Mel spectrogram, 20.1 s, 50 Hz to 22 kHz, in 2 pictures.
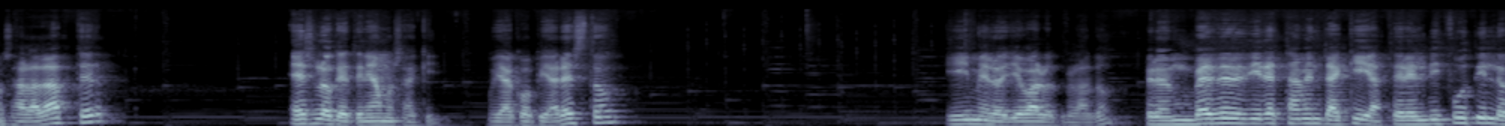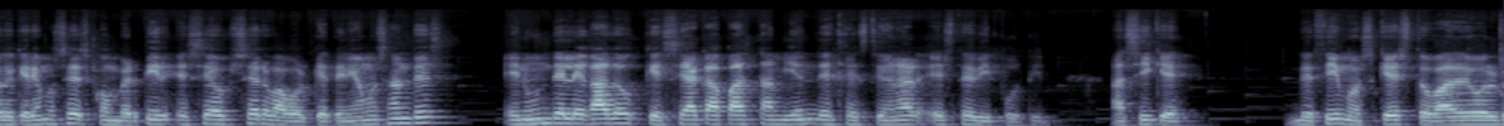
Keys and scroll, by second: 5.3 ctrl+c.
